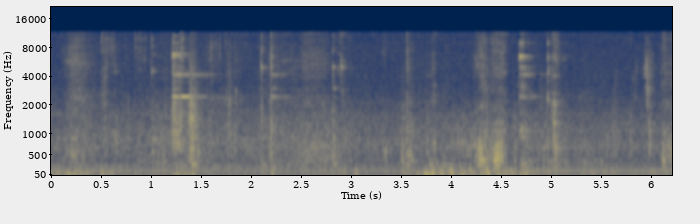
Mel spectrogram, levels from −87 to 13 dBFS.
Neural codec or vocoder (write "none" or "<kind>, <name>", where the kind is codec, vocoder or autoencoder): none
